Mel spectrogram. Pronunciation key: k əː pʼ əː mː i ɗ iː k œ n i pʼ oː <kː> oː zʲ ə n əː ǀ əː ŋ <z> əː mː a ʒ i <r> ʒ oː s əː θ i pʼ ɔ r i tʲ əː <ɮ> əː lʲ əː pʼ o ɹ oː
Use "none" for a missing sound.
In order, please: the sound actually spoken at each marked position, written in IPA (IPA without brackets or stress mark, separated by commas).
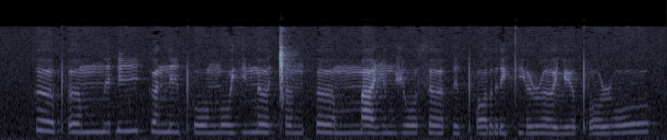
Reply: ŋ, θ, n, ɹ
